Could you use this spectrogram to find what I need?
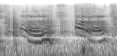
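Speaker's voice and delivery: high whimpering hum; student pleading with puppy dog eyes, high mock whimper; pitiful whimper. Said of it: "and he goes".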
